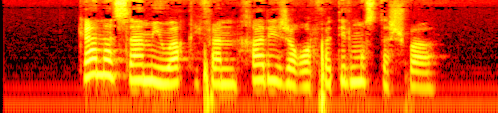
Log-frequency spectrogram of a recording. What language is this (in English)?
Arabic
